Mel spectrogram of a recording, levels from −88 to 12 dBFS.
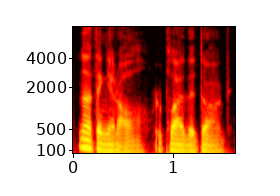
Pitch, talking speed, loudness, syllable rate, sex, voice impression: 100 Hz, 220 wpm, -18 LUFS, 5.4 syllables/s, male, masculine, adult-like, tensed, bright, clear, fluent, cool, intellectual, refreshing, friendly, reassuring, lively, kind, slightly light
